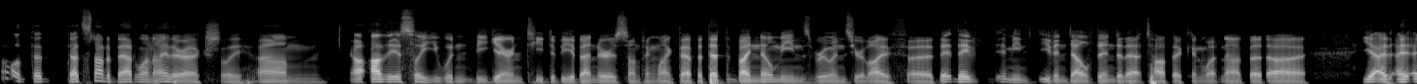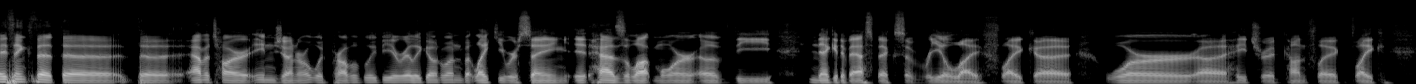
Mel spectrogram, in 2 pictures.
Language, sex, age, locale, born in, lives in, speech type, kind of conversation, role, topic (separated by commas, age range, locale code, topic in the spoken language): English, male, 25-29, en-US, United States, United States, conversation, unstructured, none, If you could step into any fictional world for a day, which would you choose and why?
